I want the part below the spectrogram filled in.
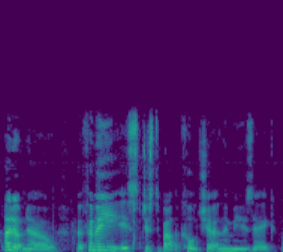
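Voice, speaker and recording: A woman's voice: fairly low pitch, lively intonation, normal speed, bright, forceful tone, poor audio. A middle-aged woman from Sheffield with a Northern English accent, chatting informally and unscripted to her viewers in a rambling, affectionate way. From Sheffield, northern England. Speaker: vlogger introducing herself. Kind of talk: casual unscripted chat to camera.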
